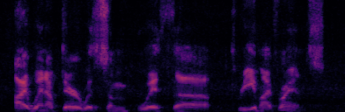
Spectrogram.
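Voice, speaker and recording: A man speaks with a Canadian accent at a moderate pace. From Ontario, Canada. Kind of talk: interview answer. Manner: candid, reflective.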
